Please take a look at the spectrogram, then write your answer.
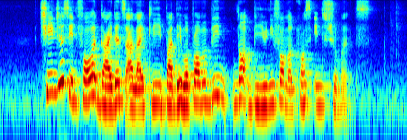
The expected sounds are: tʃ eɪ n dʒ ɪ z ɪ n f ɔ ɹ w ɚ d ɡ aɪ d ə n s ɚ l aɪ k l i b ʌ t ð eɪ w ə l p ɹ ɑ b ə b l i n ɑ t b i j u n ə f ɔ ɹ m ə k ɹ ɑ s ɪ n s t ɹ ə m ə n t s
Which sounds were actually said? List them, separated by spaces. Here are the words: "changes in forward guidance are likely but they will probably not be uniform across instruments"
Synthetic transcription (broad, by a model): tʃ eɪ n dʒ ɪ s ɪ n f ɔ w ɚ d ɡ aɪ d ə n s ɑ l aɪ k l i b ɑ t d eɪ w ə l p ɹ ɑ b ə b l i n ɑ t b i j u n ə f ɔ m ə k ɹ ɑ s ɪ n s t ɹ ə m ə n t s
